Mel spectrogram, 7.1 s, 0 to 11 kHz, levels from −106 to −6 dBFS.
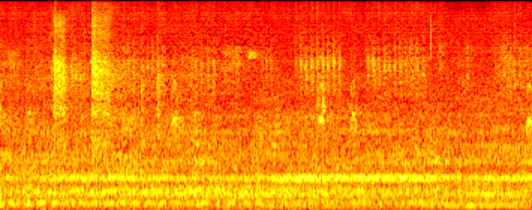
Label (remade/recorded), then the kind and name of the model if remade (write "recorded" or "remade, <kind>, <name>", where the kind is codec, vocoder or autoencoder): remade, vocoder, Vocos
